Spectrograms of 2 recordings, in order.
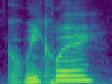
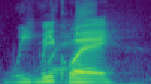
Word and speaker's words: Weequay: Queequay? – Weequay.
